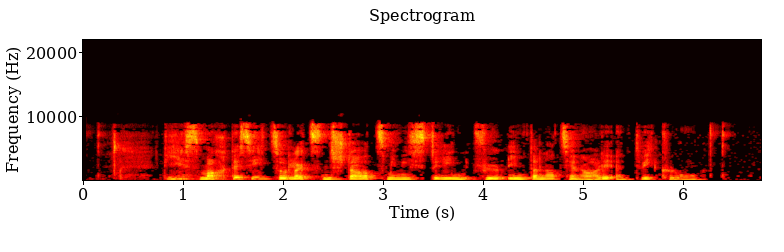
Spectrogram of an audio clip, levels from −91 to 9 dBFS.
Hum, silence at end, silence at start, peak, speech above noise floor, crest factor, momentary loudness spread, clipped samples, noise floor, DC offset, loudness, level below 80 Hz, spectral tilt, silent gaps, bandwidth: none; 0.35 s; 0.3 s; -8 dBFS; 22 dB; 18 dB; 15 LU; under 0.1%; -47 dBFS; under 0.1%; -25 LUFS; -72 dBFS; -3.5 dB/octave; none; 9.6 kHz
